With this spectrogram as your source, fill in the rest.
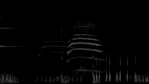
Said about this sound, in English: Meow. Oh, I love the sound.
